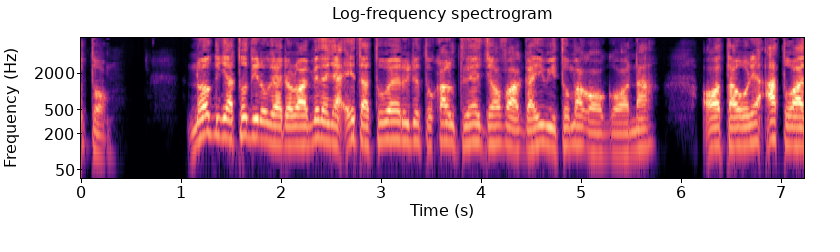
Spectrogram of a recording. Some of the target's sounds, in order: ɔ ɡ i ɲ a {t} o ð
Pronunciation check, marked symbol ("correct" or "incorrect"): correct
